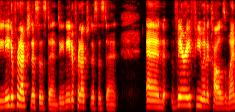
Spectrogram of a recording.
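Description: An unremarkable speaking voice from a woman with an American accent, fairly low-pitched, with lively intonation over a quiet background. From Ohio, US Midwest. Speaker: writer and creativity course facilitator. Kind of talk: interview, casual chat.

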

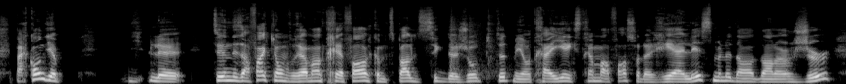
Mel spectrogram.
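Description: A man with a Quebec accent at a fairly high pitch and fairly quick pace, ordinary pitch variation and big swings in loudness, in a very clean recording with a silent background and a dry, close sound with no echo. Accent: Québécois French. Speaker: video game podcast host. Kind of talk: casual chat.

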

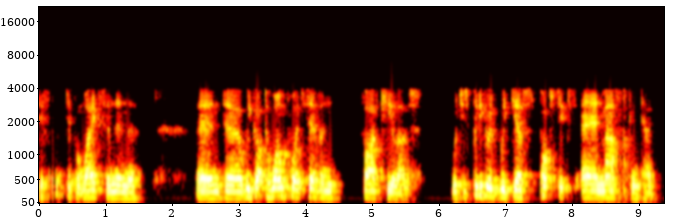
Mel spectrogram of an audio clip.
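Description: With an Australian accent, a man with a fairly high voice speaks at a fairly slow pace and fairly even intonation. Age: 50s. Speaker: primary school STEM teacher. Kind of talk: interview.

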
